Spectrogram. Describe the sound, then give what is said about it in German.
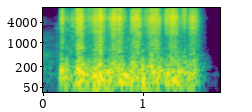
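Dice rattle briskly in a cup or hand for about a second and a half, a dense, continuous clatter of small hard clicks, with no talking. “natürlich Würfel. Würfel gehen immer, ne?”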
